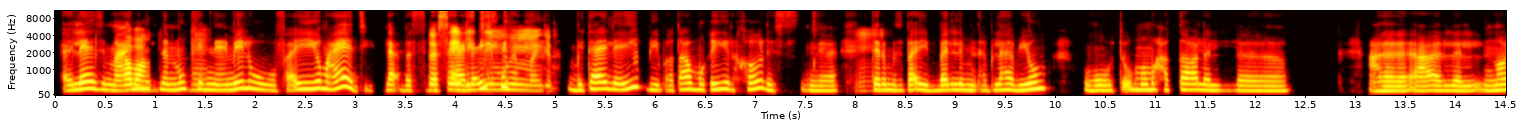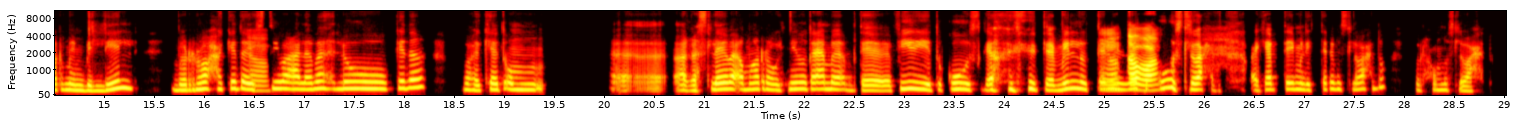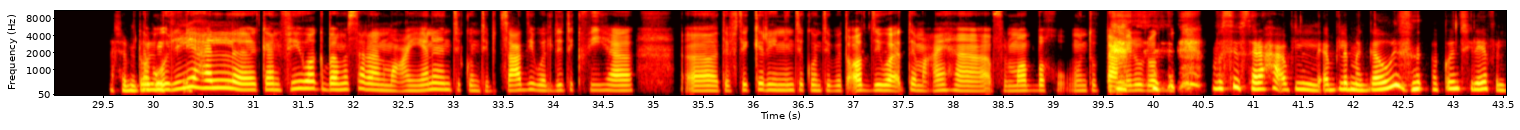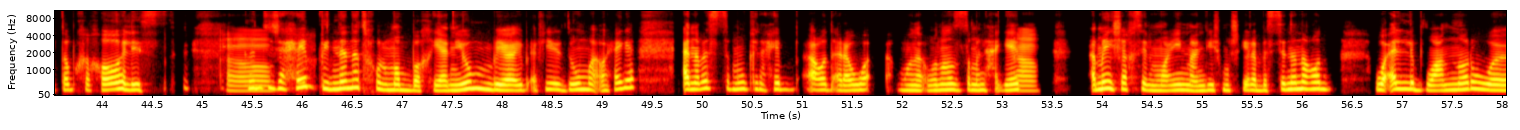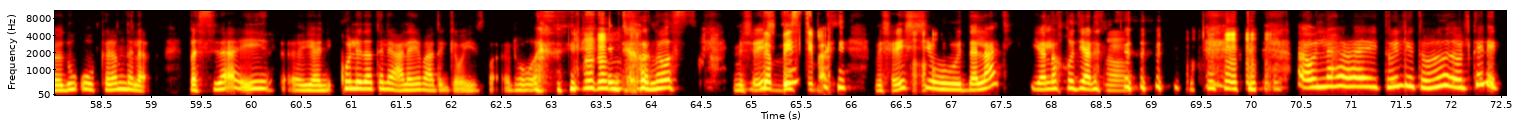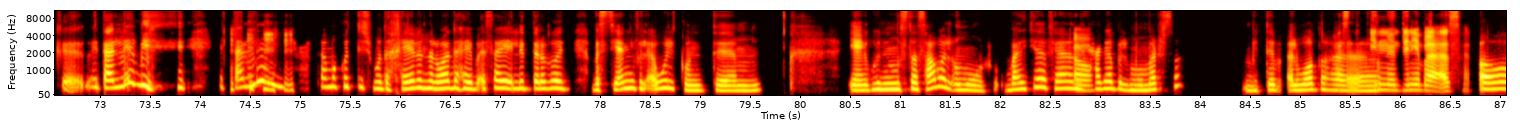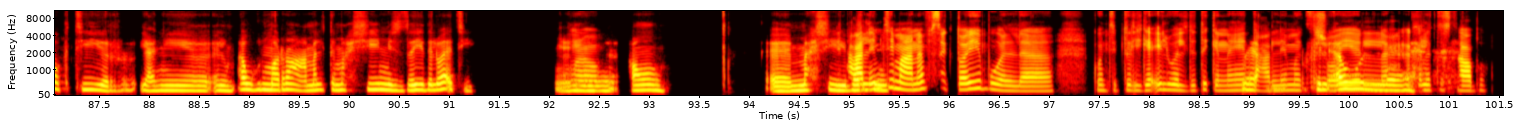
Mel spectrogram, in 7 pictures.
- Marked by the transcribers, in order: tapping; laughing while speaking: "العيد"; laughing while speaking: "جمج"; chuckle; other background noise; laugh; other noise; giggle; laughing while speaking: "آه"; laugh; laugh; laughing while speaking: "دماغك"; laugh; laugh; tsk
- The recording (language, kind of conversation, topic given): Arabic, podcast, إيه الطبق اللي دايمًا بيرتبط عندكم بالأعياد أو بطقوس العيلة؟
